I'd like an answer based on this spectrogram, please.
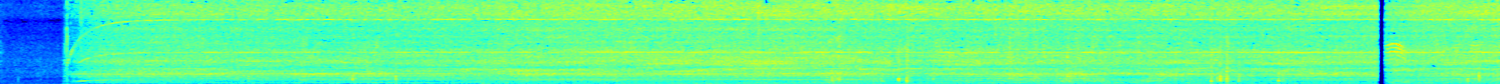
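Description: Simplus stick vacuum cleaner switching on about a second in, its motor whine rising quickly in pitch and settling into a steady high hum with a rush of suction air. It runs on as the floor head is worked along a tiled floor edge, with a few short clicks.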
